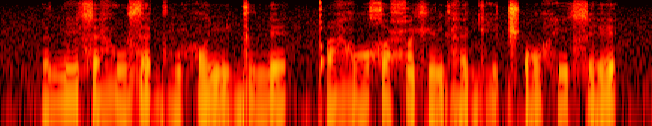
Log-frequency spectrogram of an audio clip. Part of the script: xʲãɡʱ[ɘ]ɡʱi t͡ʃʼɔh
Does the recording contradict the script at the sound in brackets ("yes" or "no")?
yes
